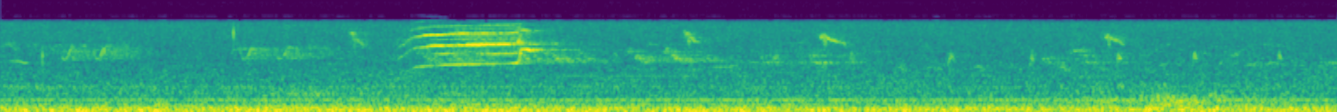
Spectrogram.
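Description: Birds calling: scattered faint high chirps and one clearer, rising call about two seconds in, over a low steady rumble.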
